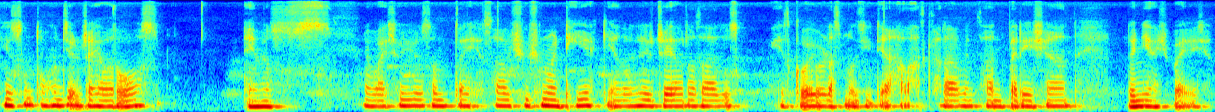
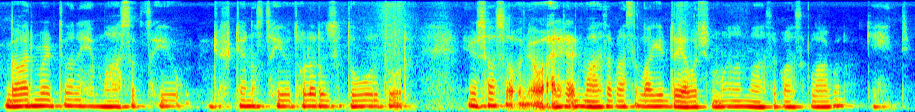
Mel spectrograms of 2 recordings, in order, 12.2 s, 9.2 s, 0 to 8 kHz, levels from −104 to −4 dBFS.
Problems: constant background noise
